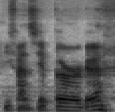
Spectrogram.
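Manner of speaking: high, hammed-up West Country burr; put-on Bristol accent. Shown as a demonstration. Offering a burger to "my love", exaggerated Bristol accent. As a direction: play a broad Bristol local offering food. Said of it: "Trying to figure out how to say it".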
